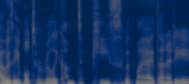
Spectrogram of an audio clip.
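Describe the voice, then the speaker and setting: A woman talks at a fairly quick pace in a plain, everyday voice with ordinary pitch variation, the sound dry and close with no echo. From US, Korean American family. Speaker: startup founder and product manager. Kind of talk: interview. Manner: conversational, frequent 'like' fillers.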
